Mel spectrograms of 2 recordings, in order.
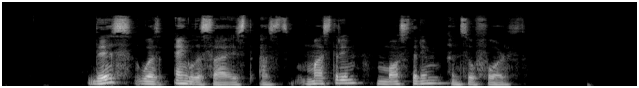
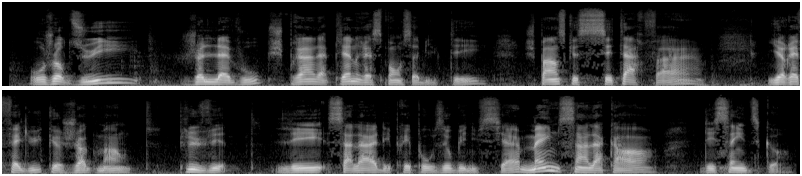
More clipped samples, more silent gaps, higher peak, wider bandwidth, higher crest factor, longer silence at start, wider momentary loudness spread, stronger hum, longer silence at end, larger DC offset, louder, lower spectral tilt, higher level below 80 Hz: neither; neither; about the same, -2 dBFS vs -4 dBFS; second, 11.5 kHz vs 16.5 kHz; first, 22 dB vs 16 dB; first, 0.85 s vs 0.3 s; about the same, 11 LU vs 12 LU; neither; first, 1.2 s vs 0.1 s; neither; about the same, -21 LUFS vs -20 LUFS; second, -4 dB/octave vs -5.5 dB/octave; about the same, -44 dBFS vs -46 dBFS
